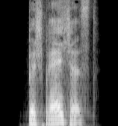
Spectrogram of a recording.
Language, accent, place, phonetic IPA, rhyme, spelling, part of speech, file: German, Germany, Berlin, [bəˈʃpʁɛːçəst], -ɛːçəst, besprächest, verb, De-besprächest.ogg
- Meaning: second-person singular subjunctive II of besprechen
